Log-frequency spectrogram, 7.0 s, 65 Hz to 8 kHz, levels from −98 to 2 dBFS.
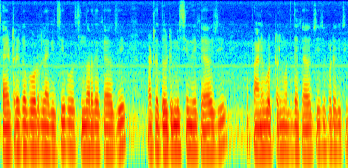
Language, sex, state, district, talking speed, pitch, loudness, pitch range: Odia, male, Odisha, Malkangiri, 165 wpm, 110 Hz, -16 LUFS, 105-115 Hz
